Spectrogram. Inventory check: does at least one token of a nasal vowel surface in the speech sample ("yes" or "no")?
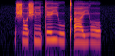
yes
